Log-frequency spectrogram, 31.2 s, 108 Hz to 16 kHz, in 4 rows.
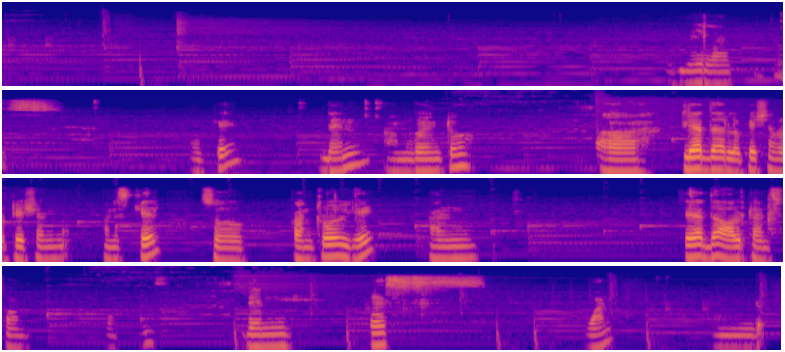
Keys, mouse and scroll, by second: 0.6-4.5 middle drag, 5.5 middle click, 6.5-7.8 middle drag, 8.7-10.8 middle drag, 11.4 shift+middle click, 18.8 ctrl+a, 23.4-25.0 drag, 25.7-26.2 scroll up 1, 26.2-27.3 scroll down 1, 27.5-28.8 typing, 29.4-30.2 scroll up 1, 30.2-30.5 scroll.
